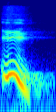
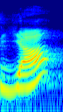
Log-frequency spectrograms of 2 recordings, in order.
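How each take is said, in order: First: The vowel is reduced to an 'e' sound. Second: The vowel is a full 'ya' sound. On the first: The speaker calls it right. "but e" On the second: The speaker calls it wrong. "not pronounced as ya"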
